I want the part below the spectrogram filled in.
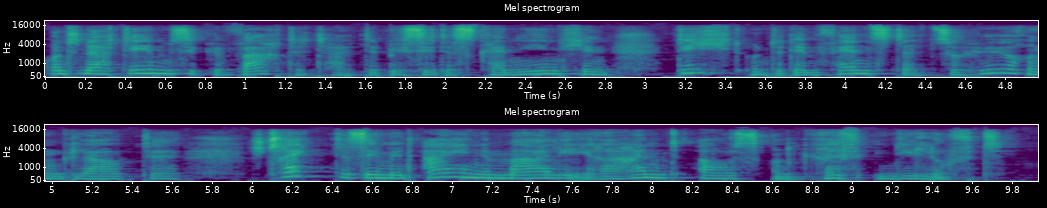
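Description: A woman narrating an audiobook in a calm, even storytelling manner. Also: mid-range voice, unhurried, husky.

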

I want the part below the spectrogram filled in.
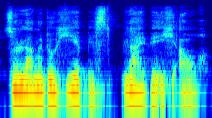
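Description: A woman's voice: sits low, unhurried, gravelly, dark tone, slightly rough, full character voice. A woman reading the lines of an earnest young man in love in an audiobook.

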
